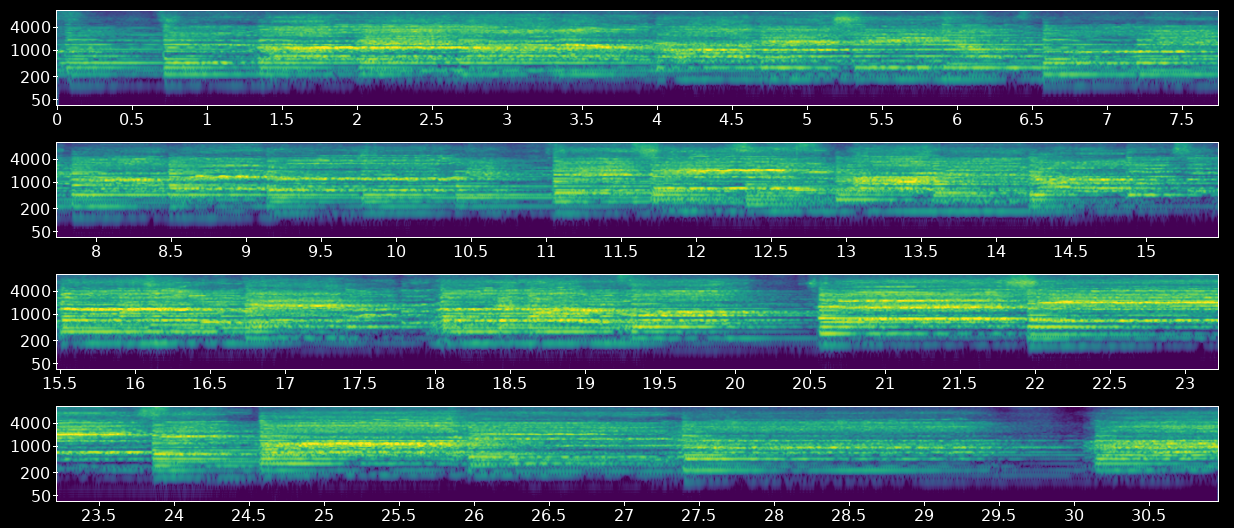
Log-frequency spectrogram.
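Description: Mixed church choir singing a Korean hymn anthem in parts, with piano accompaniment. It grows suddenly louder about halfway through and again a few seconds later, then dips as it reaches the closing 'Amen'.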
